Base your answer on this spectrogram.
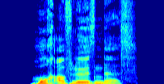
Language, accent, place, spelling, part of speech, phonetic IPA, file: German, Germany, Berlin, hochauflösendes, adjective, [ˈhoːxʔaʊ̯fˌløːzn̩dəs], De-hochauflösendes.ogg
- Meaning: strong/mixed nominative/accusative neuter singular of hochauflösend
